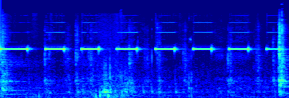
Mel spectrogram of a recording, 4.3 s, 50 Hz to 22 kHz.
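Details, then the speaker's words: Power Trac PT 1850 diesel mower/tractor, after briefly firing then dying: eight even high warning beeps about two per second with no starter engagement; electrical power present but won't crank, owner suspects a safety switch or loose connection. "so we have it won't turn at all we do have the beeping obviously so we know we've got electrical to some of it"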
